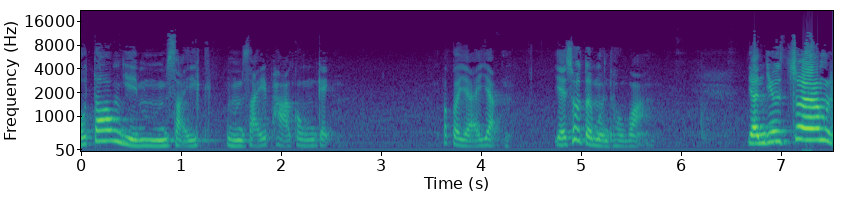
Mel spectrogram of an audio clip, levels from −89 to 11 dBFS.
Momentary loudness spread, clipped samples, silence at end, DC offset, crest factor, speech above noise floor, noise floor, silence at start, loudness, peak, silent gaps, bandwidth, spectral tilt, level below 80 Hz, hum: 19 LU; under 0.1%; 0 s; under 0.1%; 18 dB; 34 dB; -51 dBFS; 0 s; -18 LUFS; 0 dBFS; none; 11.5 kHz; -5 dB/octave; -58 dBFS; none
